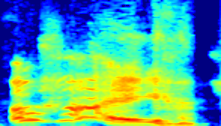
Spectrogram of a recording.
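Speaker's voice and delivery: high, bright fake-friendly hi; put-on sweet greeting. Actress greeting Joy Behar with a put-on sweet hi. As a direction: mask the irritation with a sugary hello. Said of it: "put on".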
